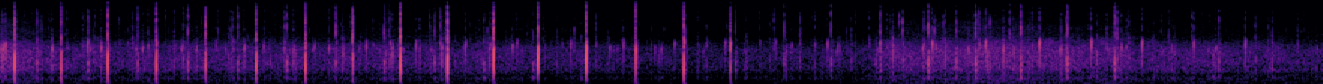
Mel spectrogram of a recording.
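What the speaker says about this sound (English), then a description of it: "Please join me for a round of applause to thank all these donors that have made these" An audience at a university presidential inauguration claps to thank donors, a sparse, distant patter of hands in a large hall that thins out over several seconds.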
